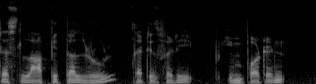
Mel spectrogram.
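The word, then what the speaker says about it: L'Hôpital: Though you can see it is written L hospital rules, but it is pronounced as L'Hopital rule.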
